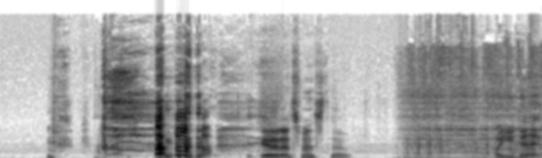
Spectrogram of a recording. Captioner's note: low key laugh; laughs; wheeze into laugh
